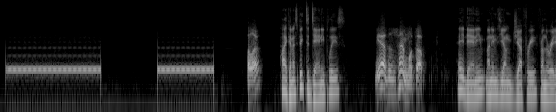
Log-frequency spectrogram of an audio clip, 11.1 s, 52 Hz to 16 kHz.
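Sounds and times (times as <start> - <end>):
long steady telephone ringback tones: 0.1 - 2.0, 3.2 - 4.3
speech: 5.0 - 7.0, 7.5 - 8.6, 9.2 - 11.1.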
